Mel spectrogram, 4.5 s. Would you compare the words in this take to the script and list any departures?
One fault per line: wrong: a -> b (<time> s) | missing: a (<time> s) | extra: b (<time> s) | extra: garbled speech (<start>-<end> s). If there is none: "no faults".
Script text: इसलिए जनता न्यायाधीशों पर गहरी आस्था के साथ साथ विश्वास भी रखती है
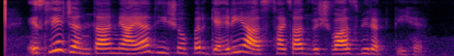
missing: के साथ (2.8 s)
